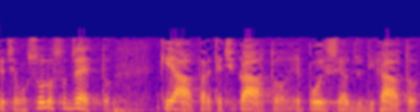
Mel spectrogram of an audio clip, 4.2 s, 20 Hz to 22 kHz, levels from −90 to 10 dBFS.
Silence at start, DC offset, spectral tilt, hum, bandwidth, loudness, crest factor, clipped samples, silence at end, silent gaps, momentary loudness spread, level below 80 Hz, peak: 0 s; under 0.1%; -7.5 dB/octave; none; 6.4 kHz; -14 LUFS; 14 dB; 0.1%; 0 s; none; 13 LU; -46 dBFS; 0 dBFS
